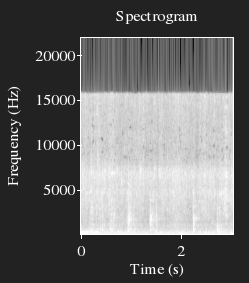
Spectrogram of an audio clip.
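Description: Shallot paste sizzling steadily in hot oil in a pan, a dense continuous fry with a few soft spoon scrapes and stirs breaking through.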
